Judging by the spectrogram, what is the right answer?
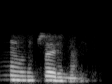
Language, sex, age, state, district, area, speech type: Tamil, male, 18-30, Tamil Nadu, Dharmapuri, rural, conversation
